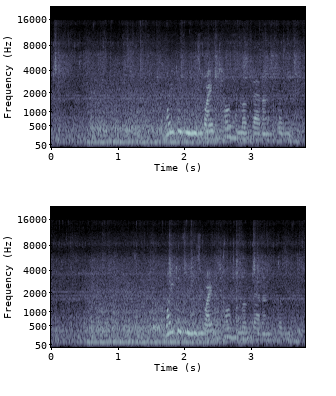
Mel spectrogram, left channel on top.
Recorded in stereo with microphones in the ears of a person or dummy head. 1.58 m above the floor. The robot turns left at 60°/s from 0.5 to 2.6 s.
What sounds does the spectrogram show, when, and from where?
1.7 s a woman speaking: 160° right, 2.5 m; by 3.7 s 145° left, 2.5 m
